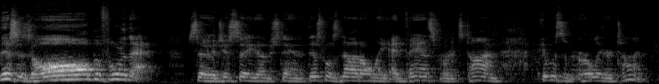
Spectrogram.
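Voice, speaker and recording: Someone talks at a fairly quick pace with ordinary pitch variation. The recording has audible room echo and noticeable background noise. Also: man, high pitch for a man. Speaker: history teacher. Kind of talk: lecture. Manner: fast; halting, many fillers.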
